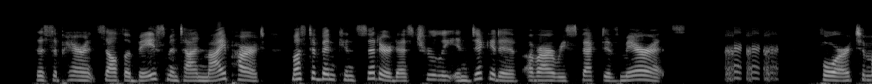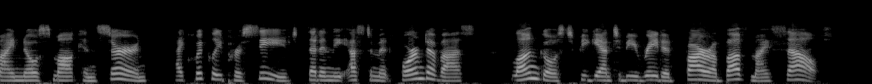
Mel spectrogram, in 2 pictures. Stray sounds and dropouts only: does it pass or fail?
fail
